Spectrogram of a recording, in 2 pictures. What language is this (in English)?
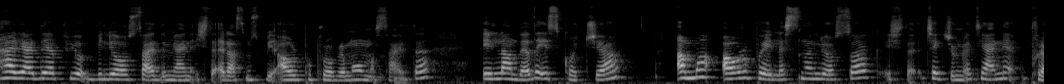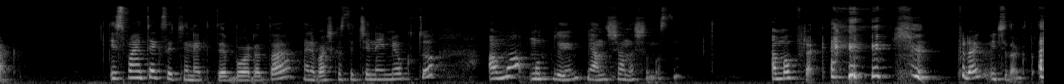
Turkish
